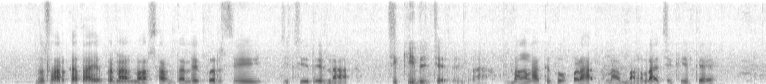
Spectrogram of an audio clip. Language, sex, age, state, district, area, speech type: Santali, male, 45-60, West Bengal, Birbhum, rural, spontaneous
